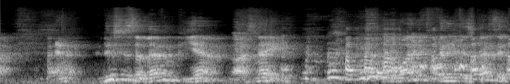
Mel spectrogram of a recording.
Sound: laughter

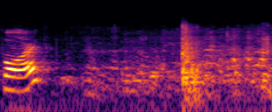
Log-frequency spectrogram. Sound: chisel thuds; audience laughs

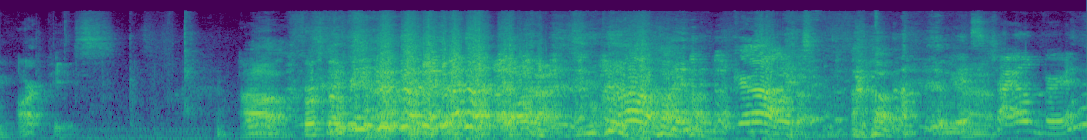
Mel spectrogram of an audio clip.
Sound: assorted groans of disgust

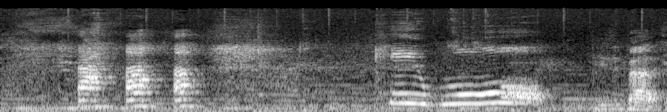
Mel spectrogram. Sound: laughing

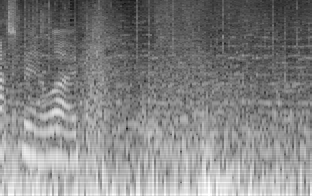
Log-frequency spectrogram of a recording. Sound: wind rushes

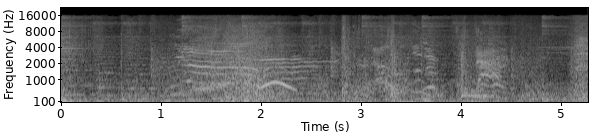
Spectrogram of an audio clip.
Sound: grunting

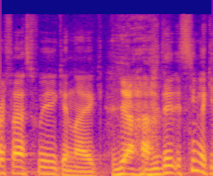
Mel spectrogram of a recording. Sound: laughs

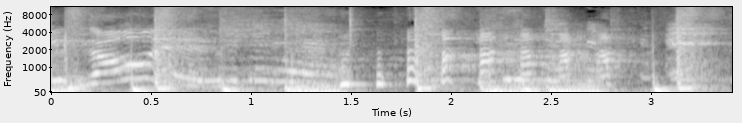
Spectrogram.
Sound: laughing

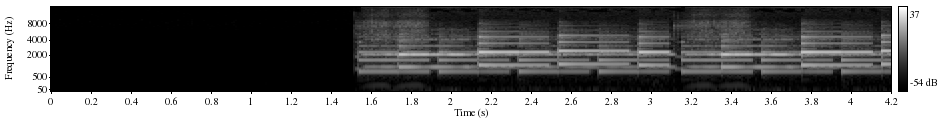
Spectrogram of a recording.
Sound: phone rings

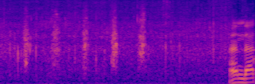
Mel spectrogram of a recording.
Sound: grinding pepper

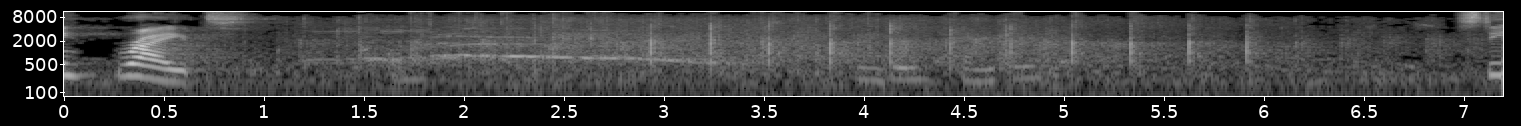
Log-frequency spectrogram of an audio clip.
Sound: applause

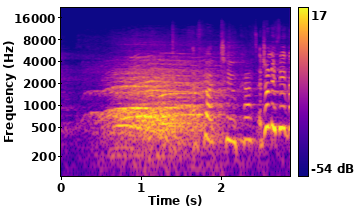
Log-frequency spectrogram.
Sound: audience cheers

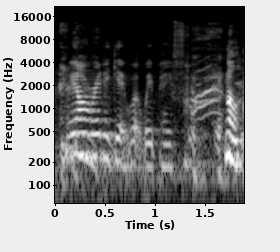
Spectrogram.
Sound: laughter

